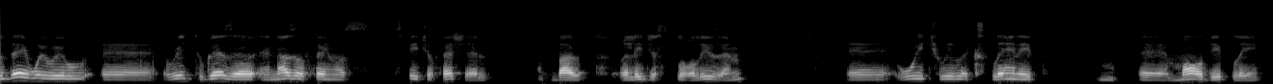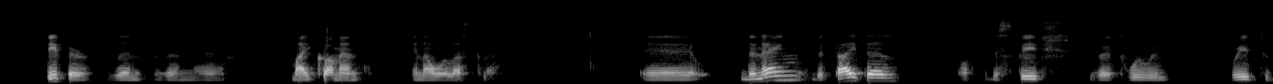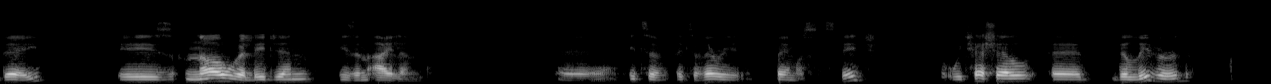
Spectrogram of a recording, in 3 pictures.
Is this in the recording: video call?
yes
